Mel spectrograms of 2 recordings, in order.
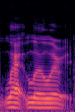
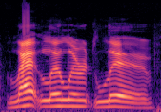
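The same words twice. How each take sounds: First: Said in the usual way. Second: Slow, careful. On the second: Shown as a demonstration. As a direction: let Lillard live, each word slow and separate. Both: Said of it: "That's a tongue twister".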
